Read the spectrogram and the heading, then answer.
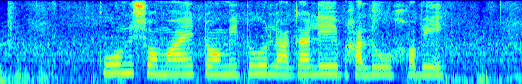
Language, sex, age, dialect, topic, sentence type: Bengali, female, 18-24, Rajbangshi, agriculture, question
